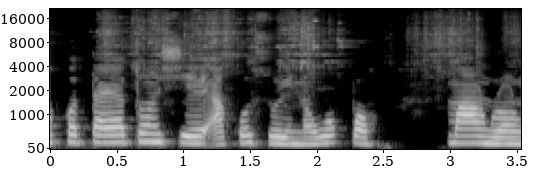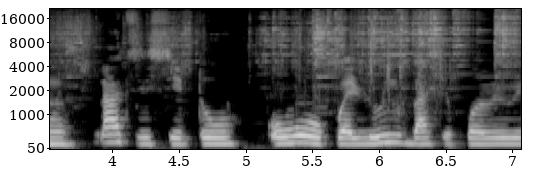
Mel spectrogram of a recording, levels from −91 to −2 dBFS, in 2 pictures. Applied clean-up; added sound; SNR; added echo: classical method log-MMSE.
